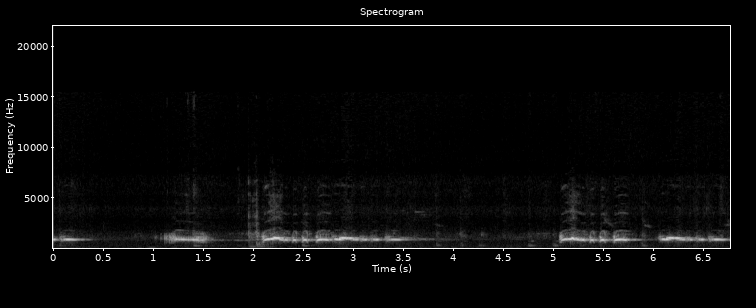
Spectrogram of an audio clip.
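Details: Midday song of local zebra doves calling back and forth: a short coo, then a long trilled, rippling phrase that fades out, a pause, and two more purring phrases, with one sharp click.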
